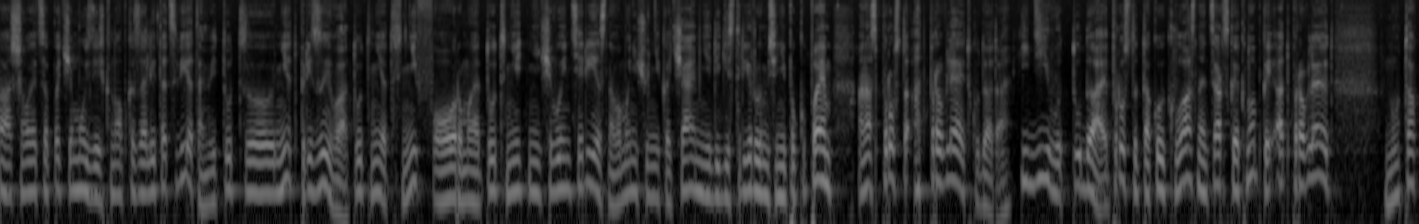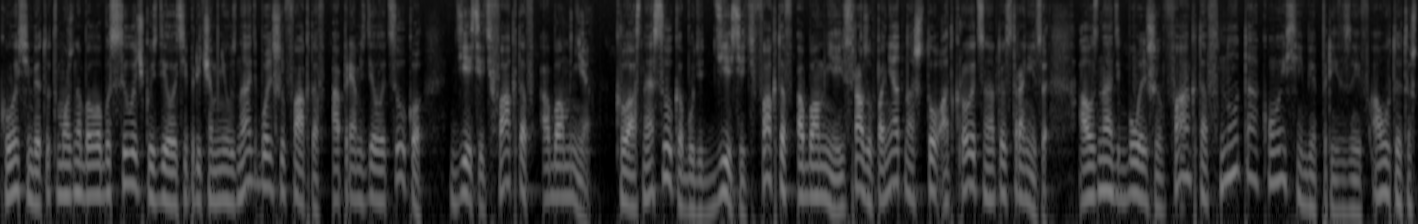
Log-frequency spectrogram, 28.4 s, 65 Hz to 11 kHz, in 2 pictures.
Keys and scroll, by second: 13.3 super+z, 23.9 super+z, 25.2 super+z, 27.7 shift+p.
